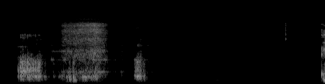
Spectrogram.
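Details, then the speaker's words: A cat snoring loudly: a rough snort, a long breathy rasp, then a short grunt, as a single snoring breath in a quiet room. "won't do one more song and losing my voice again so the cat snoring well he's really loud I"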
